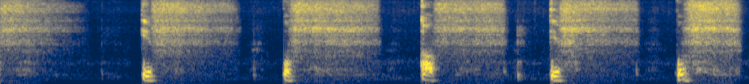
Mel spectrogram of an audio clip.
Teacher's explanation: खाली नीचे के होंठ पे दांत रख के पीछे से हवा मारना बस। इफ उफ, आवाज नहीं, उफ जोर का आवाज ही नहीं आना, खाली हवा का थोड़ा आवाज आना। · आपका फा बिल्कुल सही होना चाहिए, आवाज नहीं आना चाहिए, खाली होठों के पीछे से हवा निकलने की आवाज होना चाहिए।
